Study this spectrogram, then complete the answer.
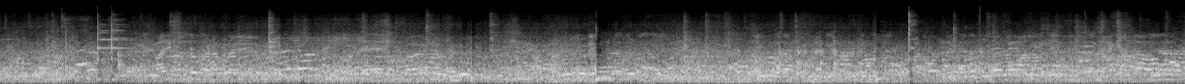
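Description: A metal ladle scrapes and taps on a hot griddle.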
